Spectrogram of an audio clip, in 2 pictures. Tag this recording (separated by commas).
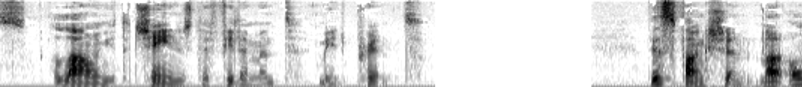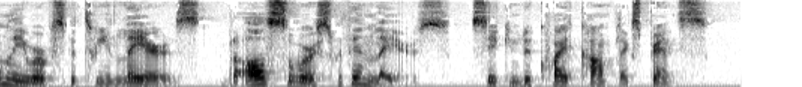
Speech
